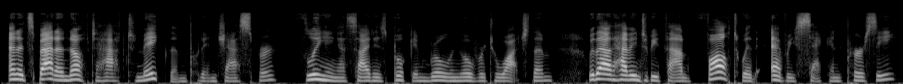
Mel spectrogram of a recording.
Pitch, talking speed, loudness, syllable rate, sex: 180 Hz, 215 wpm, -23 LUFS, 5.5 syllables/s, female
